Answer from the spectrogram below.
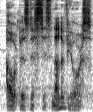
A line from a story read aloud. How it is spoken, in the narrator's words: Yuretsi breathed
